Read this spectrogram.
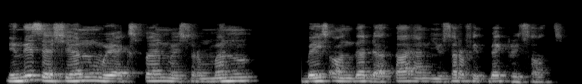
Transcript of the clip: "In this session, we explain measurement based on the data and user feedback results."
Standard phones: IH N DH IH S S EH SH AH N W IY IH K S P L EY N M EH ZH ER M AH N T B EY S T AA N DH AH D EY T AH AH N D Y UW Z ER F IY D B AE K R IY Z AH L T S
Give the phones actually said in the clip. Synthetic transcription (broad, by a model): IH N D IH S S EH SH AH N W IY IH K S P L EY N M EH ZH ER M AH N B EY S AA N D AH D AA T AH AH N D Y UW S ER F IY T B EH K R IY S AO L T S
